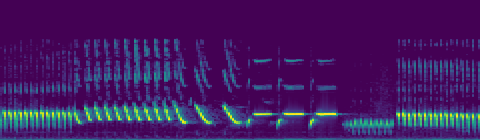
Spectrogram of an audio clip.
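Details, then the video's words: Canary singing a varied song: rapid rolling trills, then a row of descending whistled slurs and a few clear held notes, a brief lower buzzy burst, and a return to a fast dense trill. "اذا كناريك ما تغير في ضرف دقيقة اطلقو وبلاش تربي كناري"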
